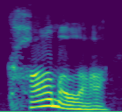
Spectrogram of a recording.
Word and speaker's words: Kamala: Also, I've said before how Kamala Harris, turns out I was mispronouncing her name, she now insists that it's Kamala Harris. And what does that rhyme with, by the way? Kamala, Obama.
